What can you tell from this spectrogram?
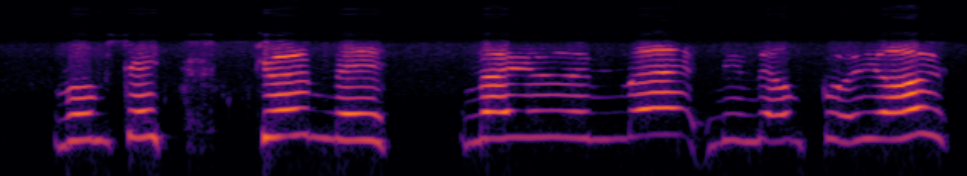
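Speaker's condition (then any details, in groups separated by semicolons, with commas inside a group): Cerebral palsy; speech affected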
